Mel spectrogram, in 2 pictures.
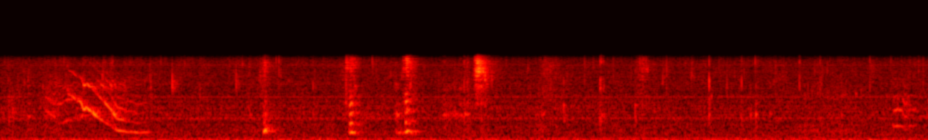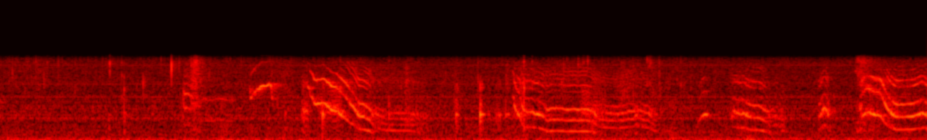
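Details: Puppies almost three weeks old, eyes just opened and starting to walk with a wobble, beside their mother Candy indoors; thin whines sliding downward come in scattered bursts, some clustered and overlapping, over a low steady hum.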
